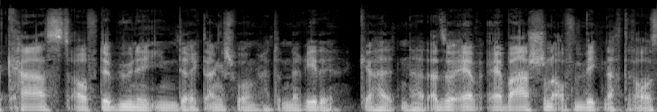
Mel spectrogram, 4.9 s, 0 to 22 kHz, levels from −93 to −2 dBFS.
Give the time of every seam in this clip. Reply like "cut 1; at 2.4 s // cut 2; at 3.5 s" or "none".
none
